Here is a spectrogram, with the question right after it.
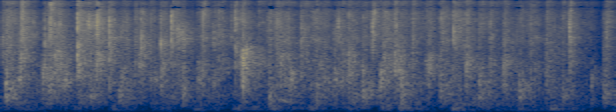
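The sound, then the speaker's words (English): A round of applause from an audience for a dancer: dense, steady clapping with crisp, bright hand claps blending into a continuous patter for about four seconds, with no voices over it. “Okay, so once again, let's give Ayaz a round of applause.”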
